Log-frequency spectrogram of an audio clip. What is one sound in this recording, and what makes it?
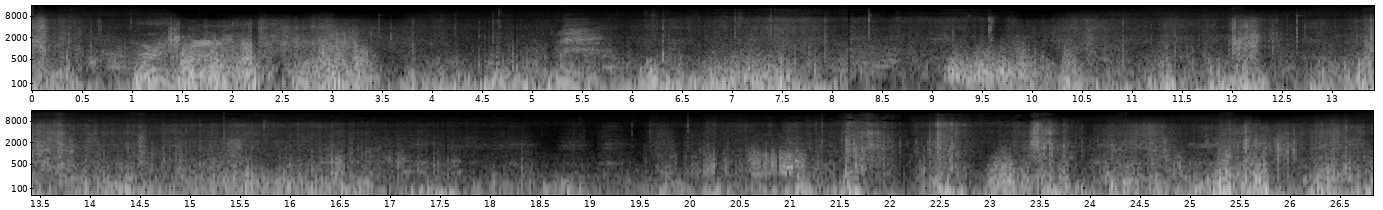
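Skis hiss and swish through deep powder snow.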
